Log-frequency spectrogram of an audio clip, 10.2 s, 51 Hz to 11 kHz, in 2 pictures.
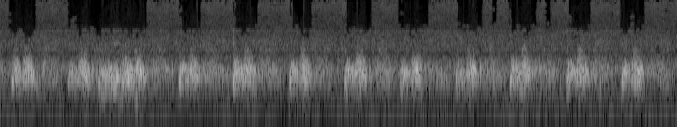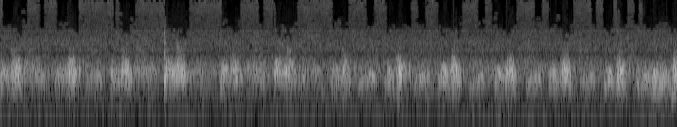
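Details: Fetal heartbeat of a baby girl at 18 weeks 4 days of pregnancy on a Sonoline B pocket fetal Doppler: rapid, regular whooshing pulses, about 146 beats a minute.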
